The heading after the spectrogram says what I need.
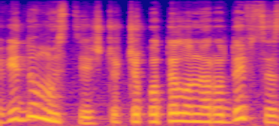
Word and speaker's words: Чикатило: По-украински произносится По украинской мове. Чикатило. Чикатило, да, Чикатило.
